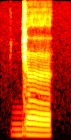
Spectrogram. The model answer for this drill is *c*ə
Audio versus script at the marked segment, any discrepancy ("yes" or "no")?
yes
